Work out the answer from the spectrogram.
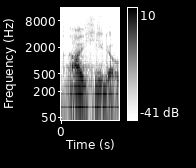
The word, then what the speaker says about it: Aikido: So basically, the basic principle of the Aikido, am I correct pronouncing? Yes, Aikido.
